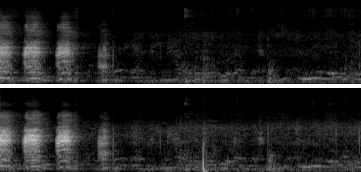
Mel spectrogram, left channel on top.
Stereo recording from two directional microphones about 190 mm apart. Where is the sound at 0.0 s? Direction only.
40° left (ahead or behind).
